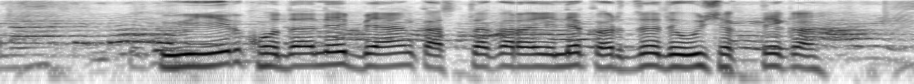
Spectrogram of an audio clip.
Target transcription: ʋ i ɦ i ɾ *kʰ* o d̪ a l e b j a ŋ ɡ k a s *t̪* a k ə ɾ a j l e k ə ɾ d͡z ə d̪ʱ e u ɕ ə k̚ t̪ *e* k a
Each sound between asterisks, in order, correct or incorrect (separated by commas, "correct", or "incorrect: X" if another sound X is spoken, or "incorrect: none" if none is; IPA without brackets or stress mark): correct, correct, correct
